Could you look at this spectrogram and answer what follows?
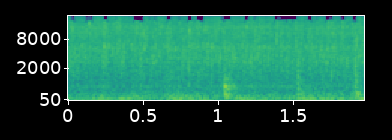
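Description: Green beans stir-fry in a hot pan, giving a continuous close sizzle with a few soft scraping bumps from stirring and flipping, and no voices.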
